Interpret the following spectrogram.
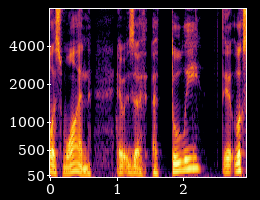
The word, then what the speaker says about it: Thule: It was a Thule. It looks like Thule, Thule. Thule, I think, is how it's actually pronounced.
